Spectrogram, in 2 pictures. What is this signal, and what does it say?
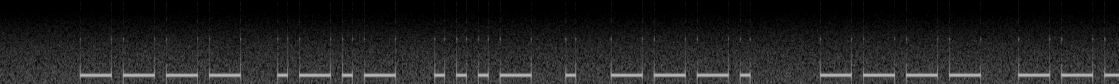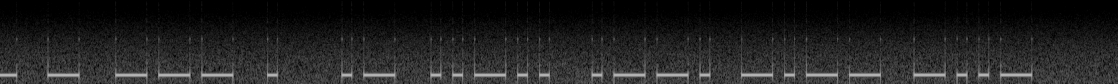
Morse code (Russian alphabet), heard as a keyed tone, hand-sent with a paddle, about 11 wpm, 440 Hz. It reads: ШЯЖЕЧ ШОТОЕ АЭПЫЬ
